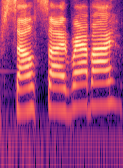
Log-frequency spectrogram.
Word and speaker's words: Southside Rabbi: And I guess he was a Southside Rabbi. Did I say it right? Yes.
